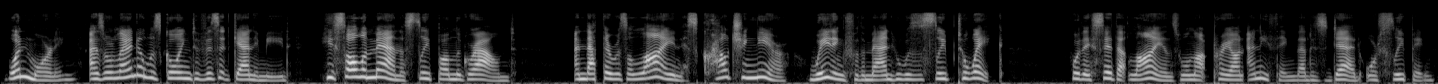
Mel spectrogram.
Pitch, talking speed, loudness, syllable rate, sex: 240 Hz, 205 wpm, -19 LUFS, 5.1 syllables/s, female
